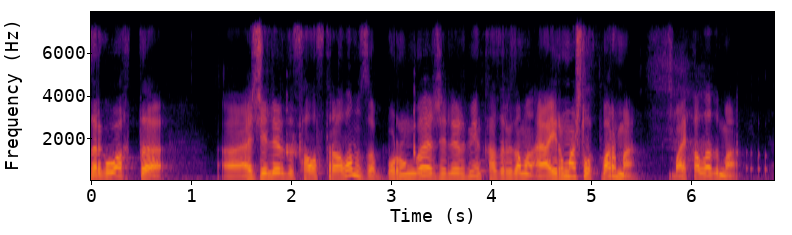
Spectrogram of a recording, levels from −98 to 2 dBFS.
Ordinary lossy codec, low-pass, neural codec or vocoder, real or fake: Opus, 64 kbps; 7.2 kHz; none; real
